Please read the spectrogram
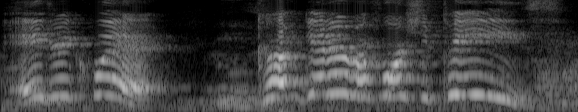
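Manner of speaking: high-pitched urgent call; real pressing call, pitched well up; urgent parental command. Real, not acted. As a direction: summon help before an accident happens. Orders child, summons partner to help.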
